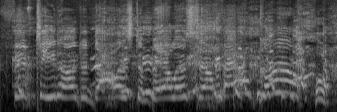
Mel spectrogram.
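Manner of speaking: high, squealing words through real laughter; helpless laughter. Real, not acted. Co-host teasing sister about her face, cracking up. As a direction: barely get it out for laughing. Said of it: "I am laughing".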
